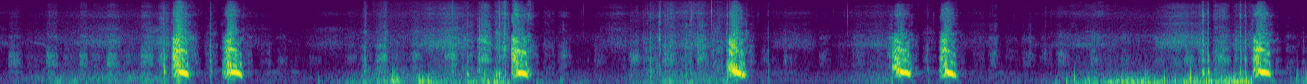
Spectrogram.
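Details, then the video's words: A Labrador barks for its ball, which another dog lying in the bushes behind it is holding. Seven loud, sharp barks come singly or in quick pairs every two to three seconds, with rustling and soft panting between them. "Bellender Labrador"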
